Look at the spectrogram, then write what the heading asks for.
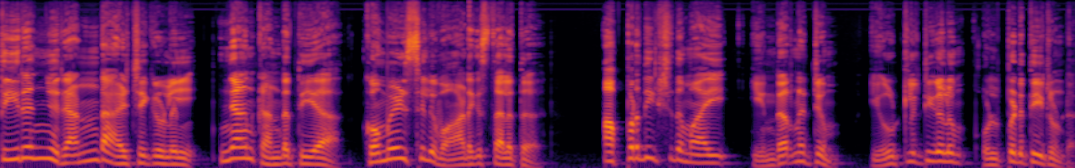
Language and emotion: Malayalam, surprised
